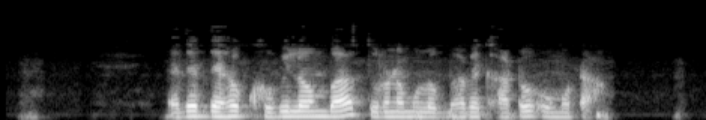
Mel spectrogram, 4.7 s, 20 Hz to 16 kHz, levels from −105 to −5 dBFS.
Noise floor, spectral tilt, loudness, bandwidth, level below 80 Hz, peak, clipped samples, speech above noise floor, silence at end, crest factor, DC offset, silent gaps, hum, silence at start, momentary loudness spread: -79 dBFS; -13 dB/octave; -19 LUFS; 3.4 kHz; -58 dBFS; -2 dBFS; under 0.1%; 61 dB; 0.65 s; 18 dB; under 0.1%; none; none; 1.1 s; 12 LU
